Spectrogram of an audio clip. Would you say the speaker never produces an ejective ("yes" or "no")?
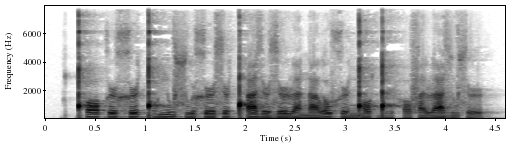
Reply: no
